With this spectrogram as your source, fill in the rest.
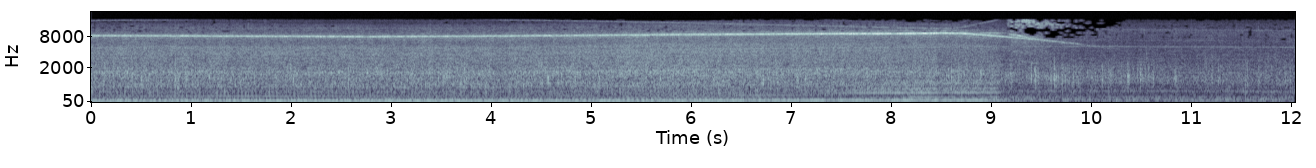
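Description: A truck engine drones steadily, then eases off.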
